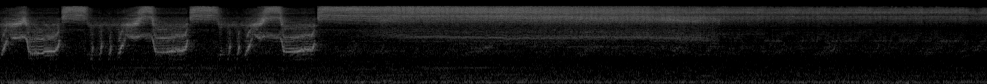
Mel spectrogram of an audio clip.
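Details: Tsukutsuku-boshi cicada on Tanegashima, Japan, early autumn afternoon 2022: three quick rising buzzy phrases in the first three seconds, then the singer falls silent, leaving only a faint high hiss of distant insects.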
